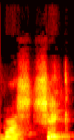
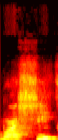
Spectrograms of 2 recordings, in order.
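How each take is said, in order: First: The last word sounds like 'chick'. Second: The last word sounds like 'sheek'. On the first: "That's how I pronounce it" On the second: "it's like Boss Chic"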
